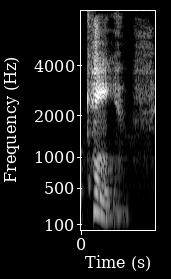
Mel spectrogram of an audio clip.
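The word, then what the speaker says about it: Kane: my name is it's K and it's c a r r o l c a n e and the E is silent but I wanted to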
